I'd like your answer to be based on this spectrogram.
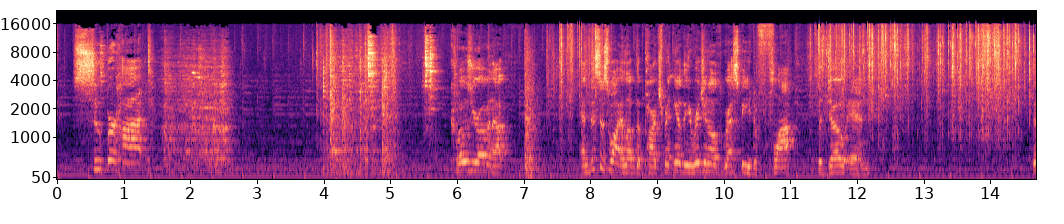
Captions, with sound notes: Super hot. (metal scraping) (clanking) Close your oven up. (thumping) And this is why I love the parchment. You know the original recipe, you'd have flopped the dough in. (paper crinkling)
